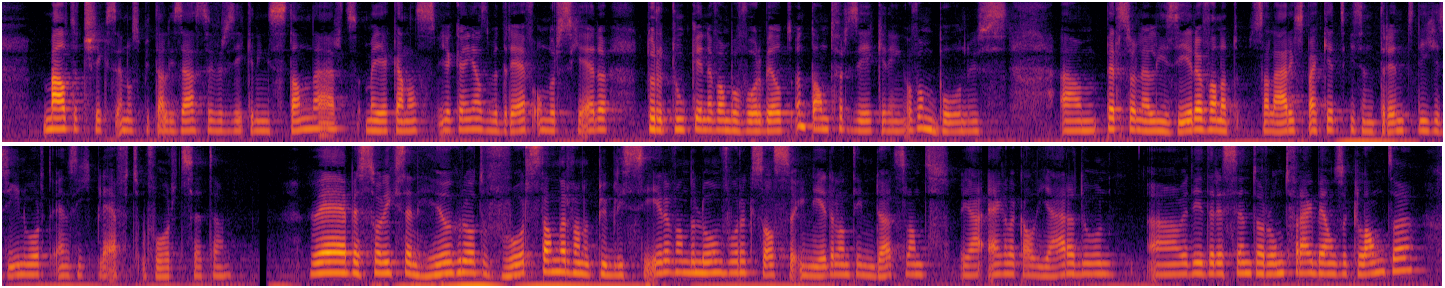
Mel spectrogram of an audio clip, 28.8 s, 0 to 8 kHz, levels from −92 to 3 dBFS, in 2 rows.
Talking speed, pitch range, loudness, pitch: 150 wpm, 160-185 Hz, -29 LUFS, 170 Hz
